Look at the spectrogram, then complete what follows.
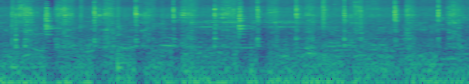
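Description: A flat metal spatula scraping and clacking on a large flat metal griddle (tawa) as pav bhaji is mashed and spread, striking a couple of times a second over a steady sizzle of the cooking bhaji.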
